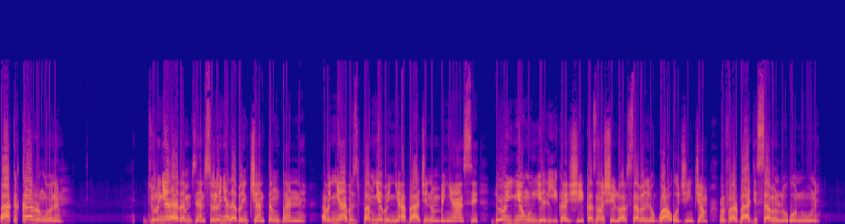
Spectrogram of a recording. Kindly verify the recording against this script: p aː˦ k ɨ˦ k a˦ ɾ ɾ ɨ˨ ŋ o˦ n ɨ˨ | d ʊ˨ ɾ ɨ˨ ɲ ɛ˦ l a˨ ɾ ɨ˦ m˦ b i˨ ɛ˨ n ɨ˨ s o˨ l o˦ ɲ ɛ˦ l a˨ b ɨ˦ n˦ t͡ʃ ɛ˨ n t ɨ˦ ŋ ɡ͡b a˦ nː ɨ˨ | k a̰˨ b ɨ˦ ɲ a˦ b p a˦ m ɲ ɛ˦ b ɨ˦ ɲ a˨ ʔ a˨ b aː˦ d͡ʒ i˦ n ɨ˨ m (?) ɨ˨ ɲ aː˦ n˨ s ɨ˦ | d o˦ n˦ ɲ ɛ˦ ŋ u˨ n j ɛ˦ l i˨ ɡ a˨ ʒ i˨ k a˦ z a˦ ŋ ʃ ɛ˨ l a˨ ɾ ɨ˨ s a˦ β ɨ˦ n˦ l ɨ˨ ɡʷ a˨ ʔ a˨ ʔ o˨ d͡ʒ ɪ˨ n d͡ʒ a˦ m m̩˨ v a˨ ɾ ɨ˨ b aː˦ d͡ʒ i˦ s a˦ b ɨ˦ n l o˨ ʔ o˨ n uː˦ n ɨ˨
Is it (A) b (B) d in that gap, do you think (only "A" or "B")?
A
